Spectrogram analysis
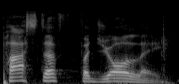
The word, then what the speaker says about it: pasta fagioli: Pasta fagioli.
